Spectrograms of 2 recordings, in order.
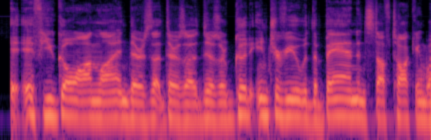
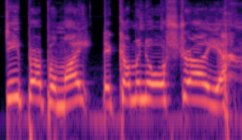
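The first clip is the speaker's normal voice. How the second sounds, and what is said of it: Bad put-on Australian accent. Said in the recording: “that's not a good Australian accent ... That's not good. My first one was better.”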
